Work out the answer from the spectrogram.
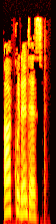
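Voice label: "aquatintist", British English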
